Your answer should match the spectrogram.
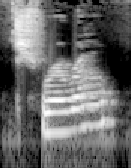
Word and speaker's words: Truro: It's spelled T-R-U-R-O. Truro? Truro. – That sounds right.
